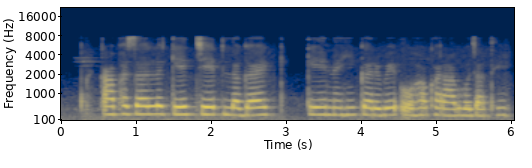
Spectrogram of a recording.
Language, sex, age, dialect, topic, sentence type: Chhattisgarhi, female, 18-24, Western/Budati/Khatahi, agriculture, question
